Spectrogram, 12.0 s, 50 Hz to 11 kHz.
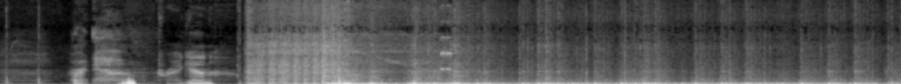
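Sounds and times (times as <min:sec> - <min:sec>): car engine cranking: 0:03.2 - 0:12.0.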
